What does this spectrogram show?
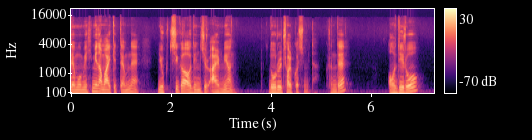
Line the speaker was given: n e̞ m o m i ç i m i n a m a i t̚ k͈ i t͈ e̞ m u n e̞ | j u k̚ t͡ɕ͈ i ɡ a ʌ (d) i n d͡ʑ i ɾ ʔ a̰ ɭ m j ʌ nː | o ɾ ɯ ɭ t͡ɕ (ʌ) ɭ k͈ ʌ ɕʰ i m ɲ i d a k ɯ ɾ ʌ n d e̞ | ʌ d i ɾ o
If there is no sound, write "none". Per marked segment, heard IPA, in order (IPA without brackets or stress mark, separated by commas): d, ʌ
